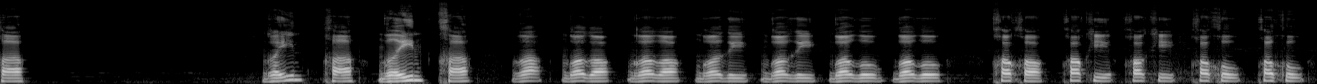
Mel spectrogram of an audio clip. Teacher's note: তিন নাম্বার মাখরাজ হলকের শেষ ভাগ হইতেন খ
